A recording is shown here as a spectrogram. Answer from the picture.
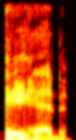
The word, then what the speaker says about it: A-hed: But one of the things that has always been true of the Wall Street Journal is something known as the A-head, and it's spelled A-H-E-D, not H-E-A-D.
